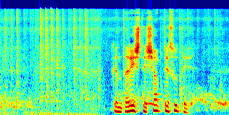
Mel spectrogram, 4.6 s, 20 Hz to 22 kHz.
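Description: A fancy pigeon, a young male of over 700 grams, coos in a series of low rhythmic calls close by, following a stretch of background noise, with someone talking.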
